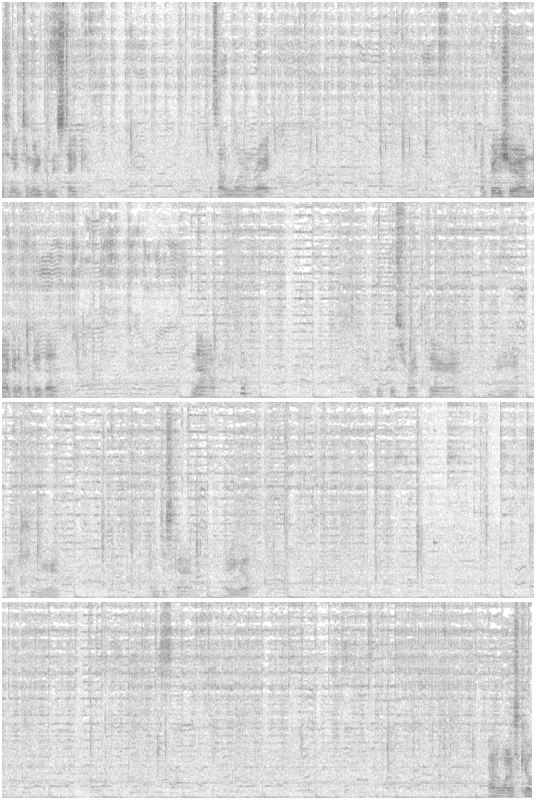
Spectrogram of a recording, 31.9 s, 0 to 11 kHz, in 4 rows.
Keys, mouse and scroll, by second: 0.0 z, 1.1 b, 2.0 s, 3.1-4.7 typing, 5.8 Tab, 6.1 z, 6.5 Tab, 7.0 a, 7.2 a, 8.4 s, 14.0 z, 15.7 KP_Decimal, 16.6 a, 17.6 a, 18.0 s, 19.0 Tab, 22.3 KP_1, 25.2-25.6 middle drag, 25.9 middle click, 26.3 z, 28.5 s, 29.8 Tab, 30.6 a, 30.8 a, 31.1 s.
